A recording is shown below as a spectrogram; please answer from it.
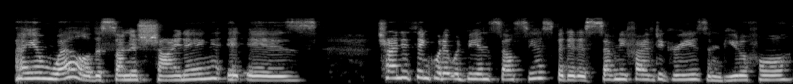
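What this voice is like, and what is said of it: American accent. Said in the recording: “based in the US, if you can't tell from her beautiful accent.”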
